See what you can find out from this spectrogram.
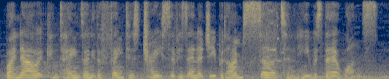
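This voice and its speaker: An actress voicing a calm, polite female AI assistant with a formal, courteous manner in video game dialogue. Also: mid-range voice, brisk, natural voice. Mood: measured. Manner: formal, courteous, addresses him as sir. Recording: with game music behind.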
